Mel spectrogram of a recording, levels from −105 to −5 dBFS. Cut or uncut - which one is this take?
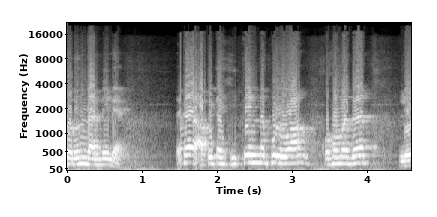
cut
